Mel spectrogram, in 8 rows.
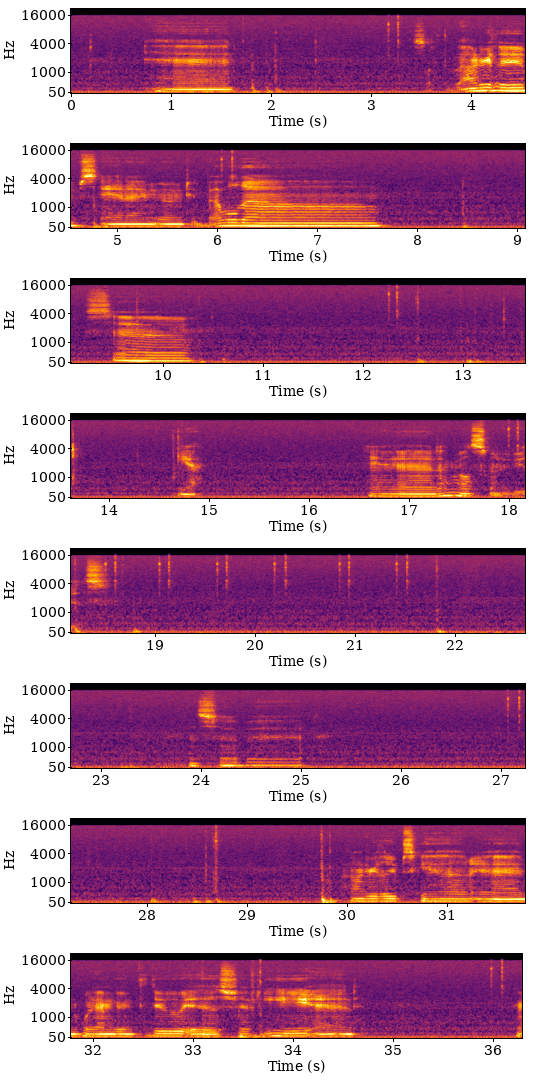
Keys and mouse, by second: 1.8 ctrl+e, 4.8 w, 13.1 a, 13.3-16.2 middle drag, 18.0-23.3 drag, 23.2 i, 28.5 ctrl+e, 33.5 shift+e.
